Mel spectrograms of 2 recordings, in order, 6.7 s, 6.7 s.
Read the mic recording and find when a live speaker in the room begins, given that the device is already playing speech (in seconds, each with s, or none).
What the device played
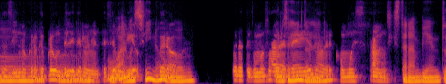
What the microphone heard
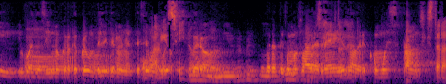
2.8 s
